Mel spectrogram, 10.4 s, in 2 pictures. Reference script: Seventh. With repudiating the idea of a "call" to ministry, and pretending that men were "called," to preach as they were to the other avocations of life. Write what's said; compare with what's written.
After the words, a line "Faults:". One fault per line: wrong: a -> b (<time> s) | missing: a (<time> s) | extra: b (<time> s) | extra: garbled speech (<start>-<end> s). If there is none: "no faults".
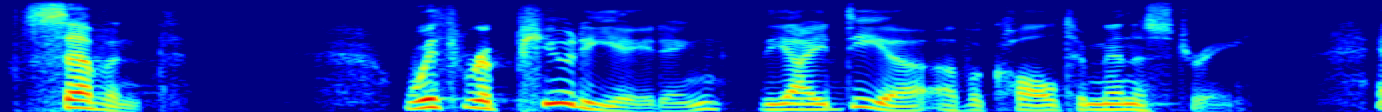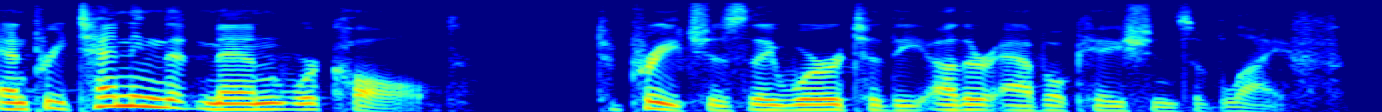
Seventh. With repudiating the idea of a "call" to ministry, and pretending that men were "called," to preach as they were to the other avocations of life.
Faults:
no faults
